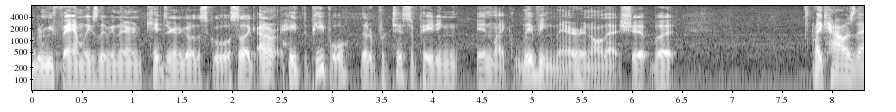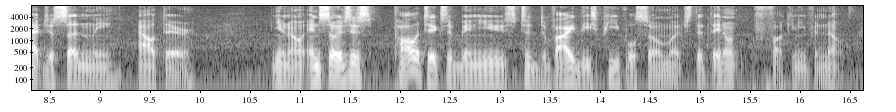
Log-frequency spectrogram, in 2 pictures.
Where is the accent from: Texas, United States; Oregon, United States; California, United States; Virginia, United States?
Oregon, United States; Portland; I was born here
